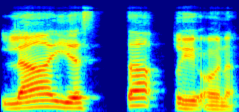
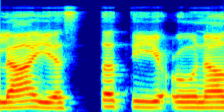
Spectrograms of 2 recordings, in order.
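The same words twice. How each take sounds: First: The first t is plain, the second emphatic. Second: Both t sounds are plain and light. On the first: The speaker calls it right. "ആദ്യത്തേത് ത തായും രണ്ടാമത്തേത് ത്വാഉമാണ്" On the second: The speaker calls it wrong. "രണ്ടും ത ആയിട്ട് പറയും"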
